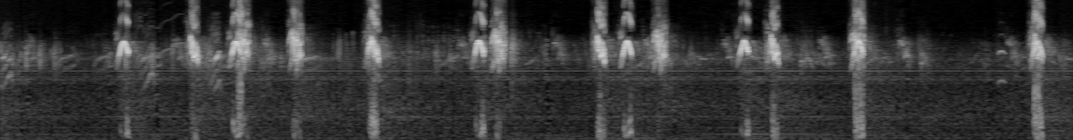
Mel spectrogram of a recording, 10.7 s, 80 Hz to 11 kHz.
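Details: Intense high chirping at a Dunrovin Ranch osprey nest during an early feeding, 1 June 2019: rapid loud calls, often in pairs and clusters, fill the recording with short whistled notes between.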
